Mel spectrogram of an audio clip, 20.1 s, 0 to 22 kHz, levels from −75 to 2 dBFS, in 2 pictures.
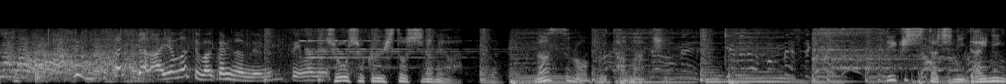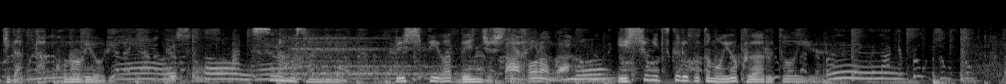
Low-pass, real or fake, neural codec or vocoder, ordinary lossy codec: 5.4 kHz; real; none; Opus, 64 kbps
